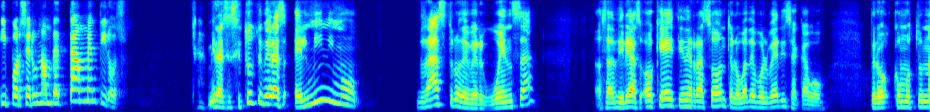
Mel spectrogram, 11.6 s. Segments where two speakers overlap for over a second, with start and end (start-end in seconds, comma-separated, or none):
none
